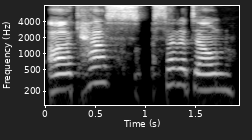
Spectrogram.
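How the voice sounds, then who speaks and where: A tabletop game player who is excitable and sarcastic, often stumbling over words. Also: medium pitch, takes it slowly.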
